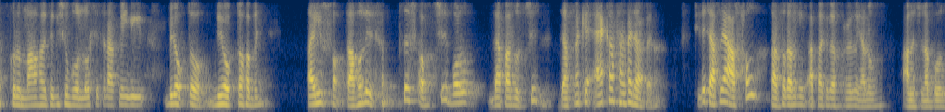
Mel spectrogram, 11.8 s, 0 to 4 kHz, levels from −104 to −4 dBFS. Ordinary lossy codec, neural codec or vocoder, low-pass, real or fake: Opus, 24 kbps; codec, 16 kHz, 0.8 kbps, ZipCodec; 3.6 kHz; fake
